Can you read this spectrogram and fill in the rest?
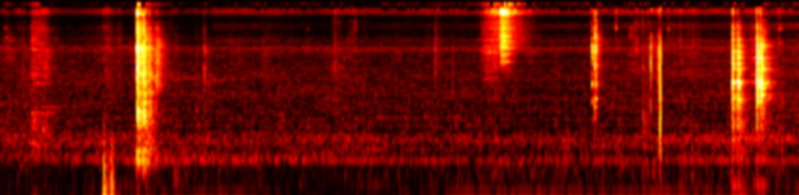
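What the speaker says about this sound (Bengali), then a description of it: "আচ্ছা, শুকনো খোলা নেড়ে নিই।" Cumin, fennel, fenugreek and mustard seeds are dry-roasted in a pan, giving faint, sparse scrapes and metallic clinks from stirring, a few sharper knocks spaced apart over quiet background hum, with no talking.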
